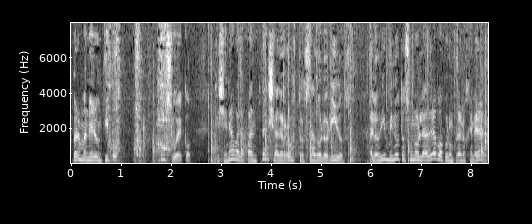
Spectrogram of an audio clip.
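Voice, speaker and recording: Pompous master chef, kitchen clatter. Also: male voice, high-pitched, expressive, moderate pace, background noise. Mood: musing, pompous. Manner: pompous, digressive, theatrical monologuing. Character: pompous, bullying male master chef, dreamy film snob. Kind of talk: radio play acting.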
